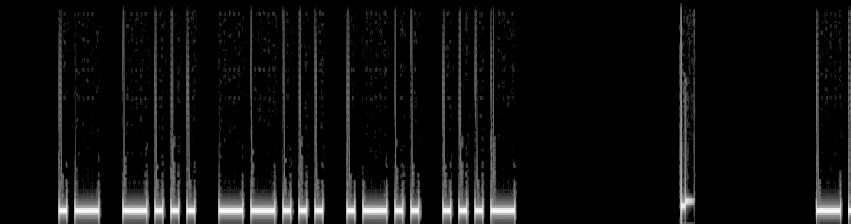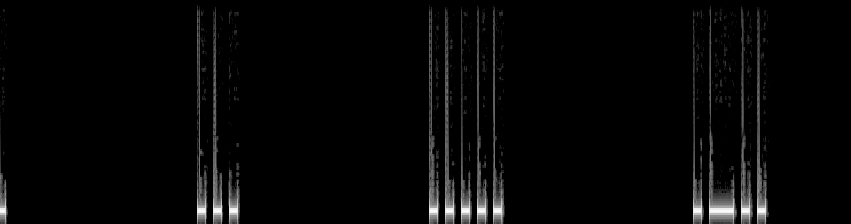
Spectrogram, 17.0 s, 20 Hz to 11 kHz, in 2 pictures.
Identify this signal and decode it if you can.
Morse code, heard as a keyed tone, about 15 wpm, spaced as for 7 wpm, 700 Hz. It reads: AB7LV NS5L
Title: USA Call Signs - 8x Character Spacing - 15wpm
